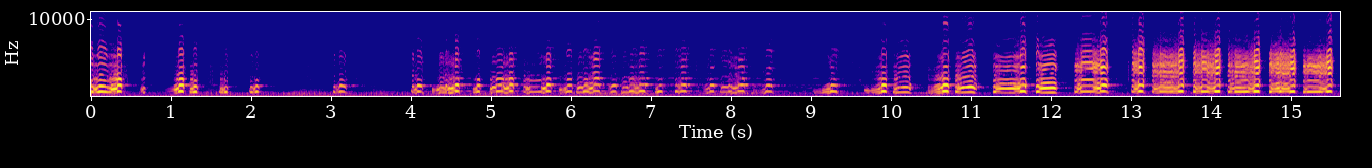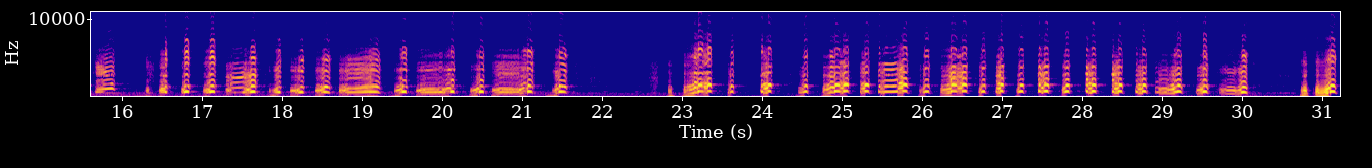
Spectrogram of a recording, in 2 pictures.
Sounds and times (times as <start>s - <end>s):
Honk: 0.0s - 3.4s, 4.0s - 22.0s, 22.8s - 31.2s.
